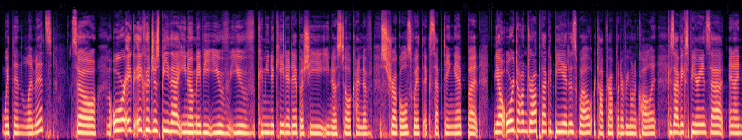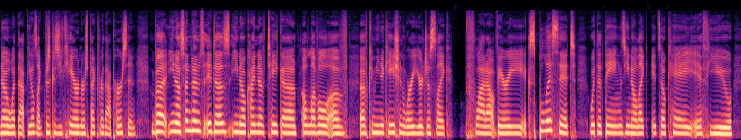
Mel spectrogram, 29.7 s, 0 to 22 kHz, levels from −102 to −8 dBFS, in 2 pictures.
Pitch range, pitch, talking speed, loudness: 200-225 Hz, 210 Hz, 210 wpm, -17 LUFS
